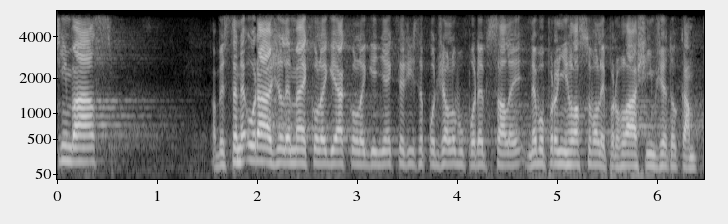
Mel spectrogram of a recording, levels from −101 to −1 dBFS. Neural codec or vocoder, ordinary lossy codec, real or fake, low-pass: none; AAC, 48 kbps; real; 5.4 kHz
